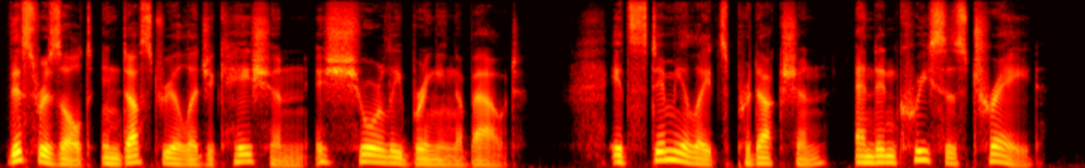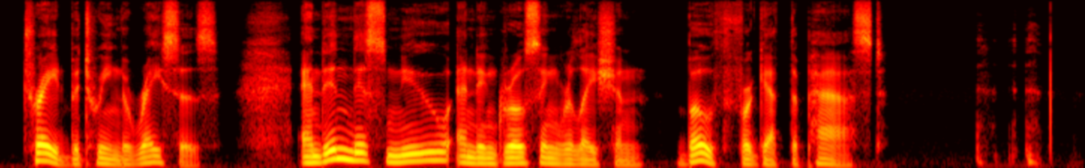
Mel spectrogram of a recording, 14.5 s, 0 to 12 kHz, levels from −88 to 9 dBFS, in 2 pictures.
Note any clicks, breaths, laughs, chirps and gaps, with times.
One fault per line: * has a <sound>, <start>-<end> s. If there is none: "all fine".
* has a laugh, 13.7-14.3 s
